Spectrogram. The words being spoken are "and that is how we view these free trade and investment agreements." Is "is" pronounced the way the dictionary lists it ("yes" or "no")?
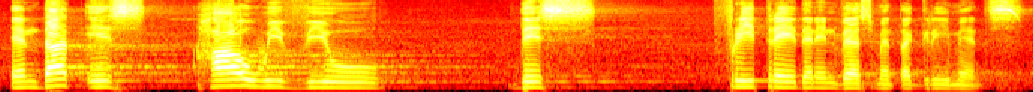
no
